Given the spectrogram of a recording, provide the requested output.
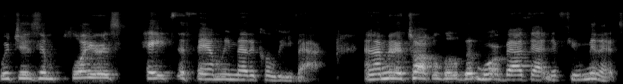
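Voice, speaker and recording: With a New York accent, a woman speaks at a moderate pace in a fairly high pitch, showing very wide pitch swings and vocal fry. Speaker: retired labor attorney. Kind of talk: workshop presentation.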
